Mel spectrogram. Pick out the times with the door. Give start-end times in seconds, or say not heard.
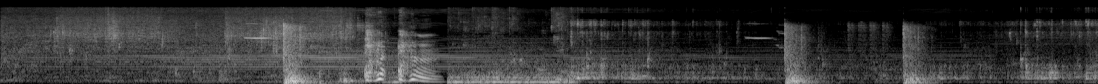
2.6-3.8, 7.5-9.4.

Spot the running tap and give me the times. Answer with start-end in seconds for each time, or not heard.
0.0-10.9.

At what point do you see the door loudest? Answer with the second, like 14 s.
3 s.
